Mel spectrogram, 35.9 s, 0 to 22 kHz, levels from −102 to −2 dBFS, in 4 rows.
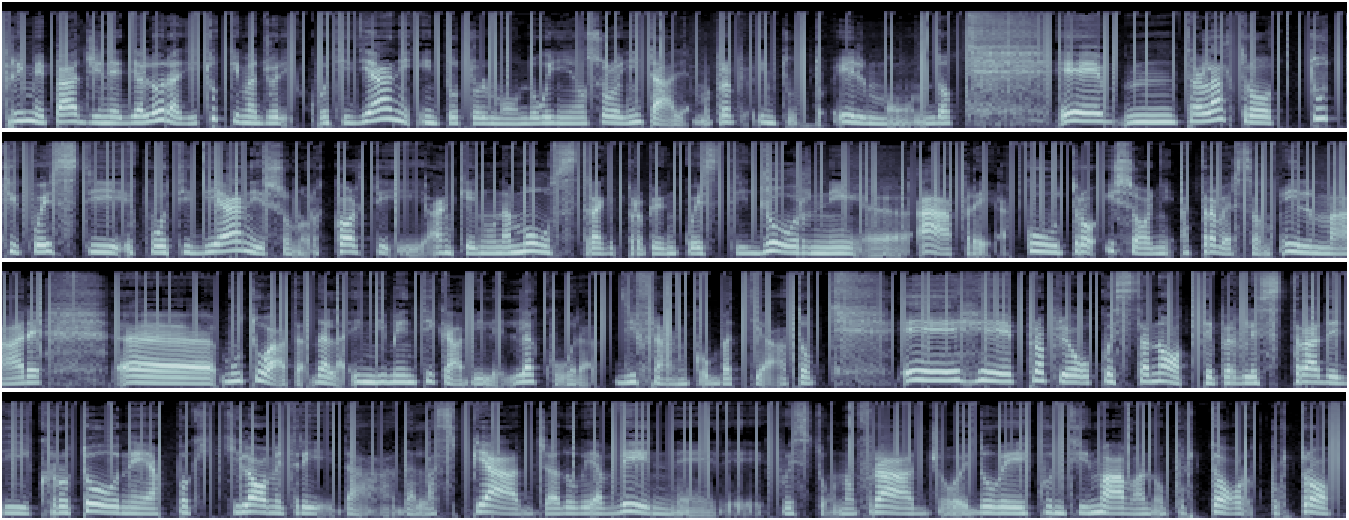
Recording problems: crackle, like an old record; loud; 8 dB below the speech

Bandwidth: 15 kHz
